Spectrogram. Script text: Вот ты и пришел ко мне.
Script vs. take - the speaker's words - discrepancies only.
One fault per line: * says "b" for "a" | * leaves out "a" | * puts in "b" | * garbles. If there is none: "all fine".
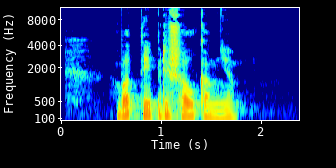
all fine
